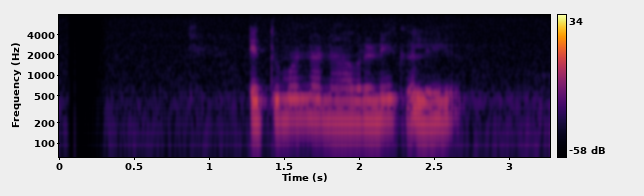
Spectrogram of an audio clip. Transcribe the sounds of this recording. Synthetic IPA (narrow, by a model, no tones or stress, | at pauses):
et̪umanːanaːʋəɾəɳekəlejə̰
